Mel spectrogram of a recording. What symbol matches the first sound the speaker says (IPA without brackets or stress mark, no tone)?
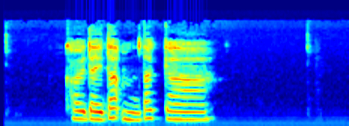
kʰ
